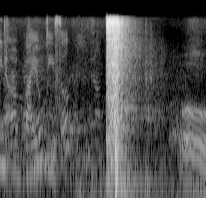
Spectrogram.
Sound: shooting sound

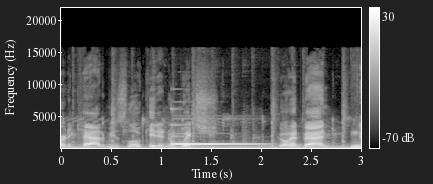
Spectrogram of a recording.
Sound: bell dings

